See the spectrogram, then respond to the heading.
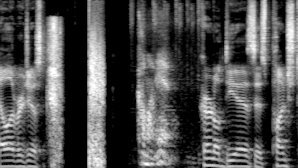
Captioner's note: boom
